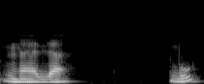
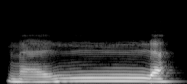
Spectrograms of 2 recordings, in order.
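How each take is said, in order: First: "ma la bou" with no held l; without shadda. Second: "ma la" with the l held very long; blocked lam. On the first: Teacher showing the intermediate step, "ma la bou" without doubling the l. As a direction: say "ma la bou" with a short, single l. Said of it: "où il n'y a pas shadda". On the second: Teacher demonstrating shadda, "ma la" with a long blocked l. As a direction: hold the l in "ma la" before releasing the vowel. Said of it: "je bloque". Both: Shown as a demonstration.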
